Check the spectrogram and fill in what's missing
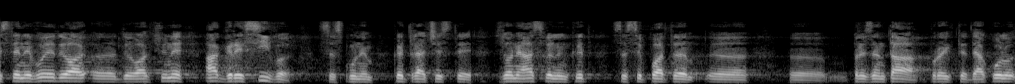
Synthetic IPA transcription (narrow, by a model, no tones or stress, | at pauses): jest̪e̞ne̞vo̞je̞d̪eod̪e̞oak̚t̪siune̞aɡɾe̞sivə | səspune̞m | kət̪ɾe̞at͡ʃe̞st̪e̞zo̞ne̞ast̪fe̞lɨŋkɨt̪səse̞poat̪ə | pɾe̞ze̞nt̪apɾo̞je̞k̚t̪e̞d̪e̞ako̞lo̞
